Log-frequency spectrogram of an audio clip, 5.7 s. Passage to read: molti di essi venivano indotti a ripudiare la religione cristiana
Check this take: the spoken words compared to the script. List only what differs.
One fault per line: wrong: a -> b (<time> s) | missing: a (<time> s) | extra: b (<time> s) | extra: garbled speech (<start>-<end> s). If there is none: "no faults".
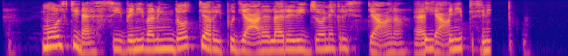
missing: di (0.8 s)
extra: garbled speech (4.1-4.9 s)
